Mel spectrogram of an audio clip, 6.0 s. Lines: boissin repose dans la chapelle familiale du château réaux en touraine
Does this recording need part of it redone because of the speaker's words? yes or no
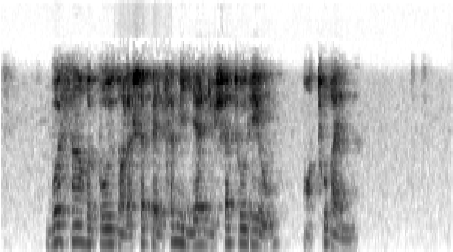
no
